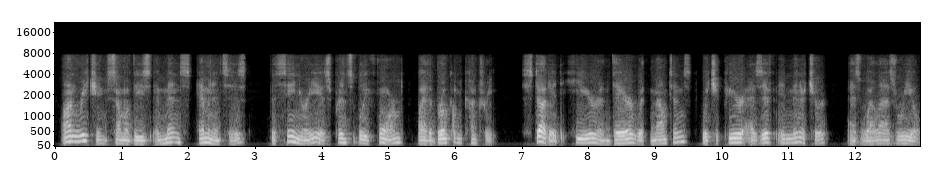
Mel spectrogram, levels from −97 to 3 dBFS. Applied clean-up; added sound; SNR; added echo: neural mask model RNNoise.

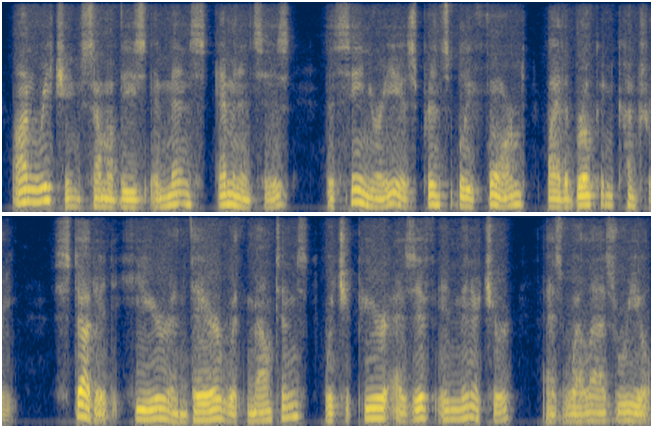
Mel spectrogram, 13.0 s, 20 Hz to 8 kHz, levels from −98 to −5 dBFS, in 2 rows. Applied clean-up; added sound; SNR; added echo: none; none; none; none.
